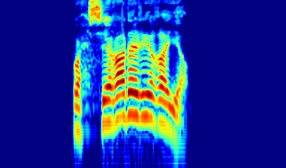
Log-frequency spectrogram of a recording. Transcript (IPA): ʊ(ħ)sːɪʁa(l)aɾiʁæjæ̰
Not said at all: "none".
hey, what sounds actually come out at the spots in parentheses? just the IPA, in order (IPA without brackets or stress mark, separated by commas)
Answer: ħ, ɾ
